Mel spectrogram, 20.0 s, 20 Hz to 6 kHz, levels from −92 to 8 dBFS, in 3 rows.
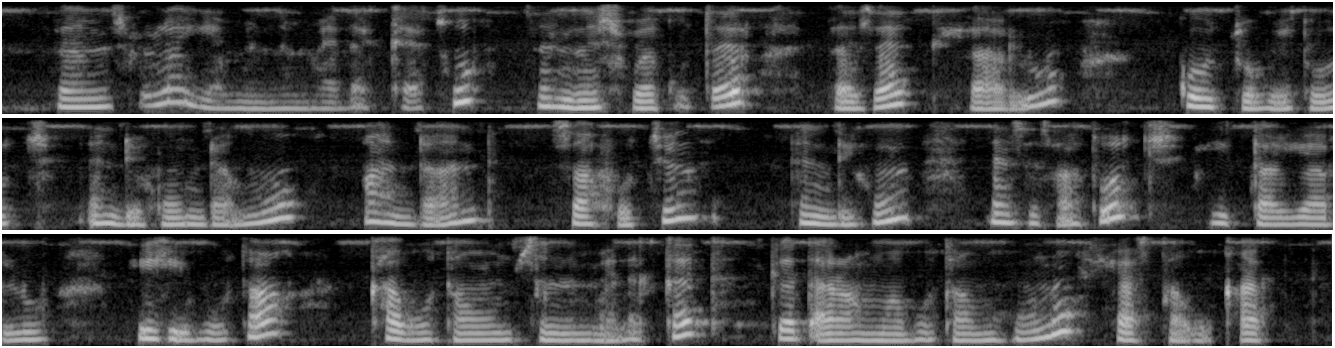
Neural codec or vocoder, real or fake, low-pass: vocoder, 22.05 kHz, 80 mel bands, HiFi-GAN; fake; 5.4 kHz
